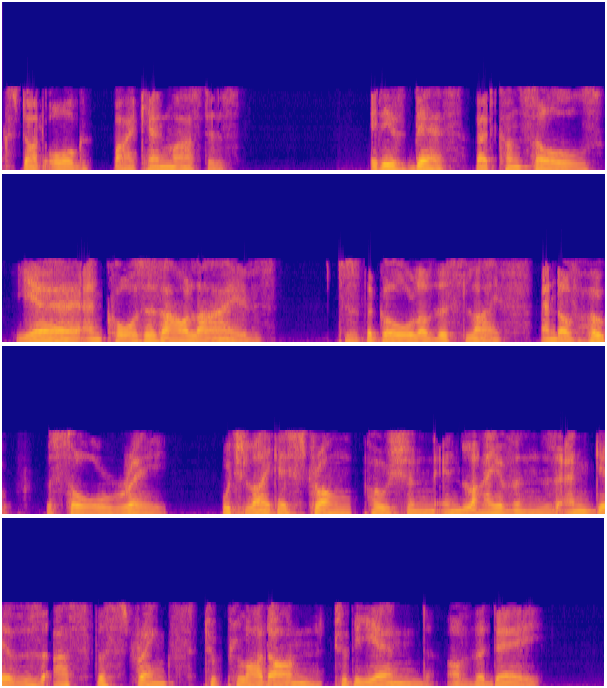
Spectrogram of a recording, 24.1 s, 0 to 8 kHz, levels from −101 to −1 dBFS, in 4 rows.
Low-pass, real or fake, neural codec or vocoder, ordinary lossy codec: 7.2 kHz; fake; codec, 16 kHz, 16 kbps, FreqCodec, smaller model; AAC, 16 kbps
